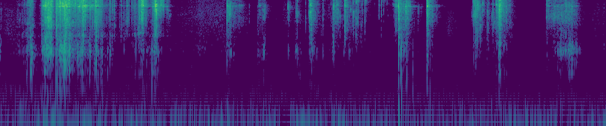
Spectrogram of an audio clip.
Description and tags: Searching for a coin in a purse
coin, purse, search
